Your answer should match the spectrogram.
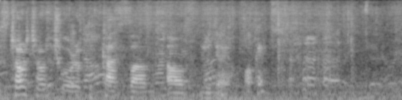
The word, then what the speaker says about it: Kasbah: So, Kasbah, which is the right pronunciation, means bamboo tree.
